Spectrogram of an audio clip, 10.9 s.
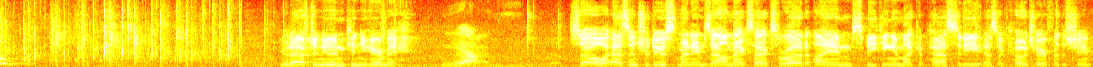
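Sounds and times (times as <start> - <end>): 
crowd applause: 0.0 - 3.2
speech: 2.8 - 5.0, 5.7 - 10.9.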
